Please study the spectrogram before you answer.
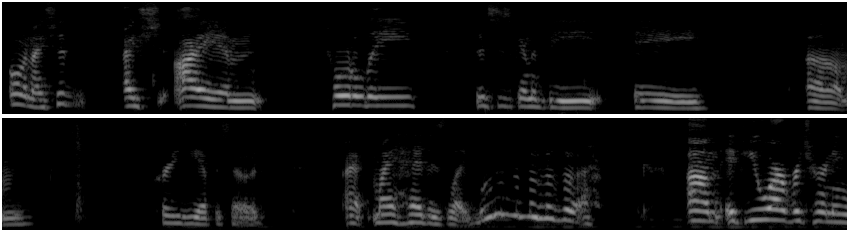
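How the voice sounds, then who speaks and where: A woman's voice: mid-range voice, animated, moderate pace, a bit bright. Woman podcast host, nasal from a cold, chatty, meandering delivery. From Michigan, USA. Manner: rambling, self-correcting, chatty. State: congested from a cold. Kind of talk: casual chat.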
